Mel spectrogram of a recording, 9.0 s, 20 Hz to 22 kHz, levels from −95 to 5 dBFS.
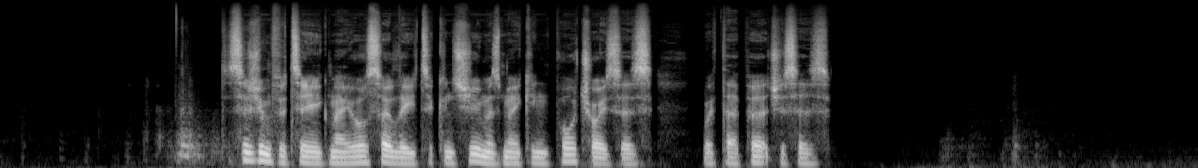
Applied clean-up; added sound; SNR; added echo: neural mask model DeepFilterNet 3.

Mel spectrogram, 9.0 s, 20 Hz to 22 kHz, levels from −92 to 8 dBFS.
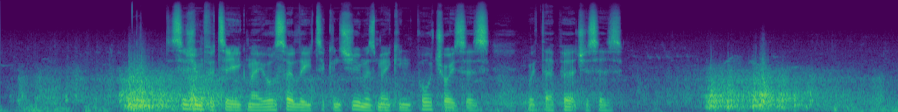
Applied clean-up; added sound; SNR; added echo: none; Thunder; 1 dB; none.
